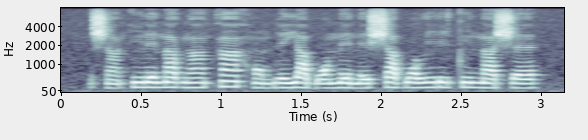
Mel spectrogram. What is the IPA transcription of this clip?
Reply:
ʃ ã˨ k ĩ˧ ɾ e˧ n a˦ ɡ ã˧ k ã˦ h ɔ̃˧ b e˦ j a˦˨ b ɔ˨˦ n e˦˨ n e˨˦ ʃ a˦ b ɔ˦ l i˦ ɾ i˧ t ĩ˦ n a˦ ʃ ɛ˧

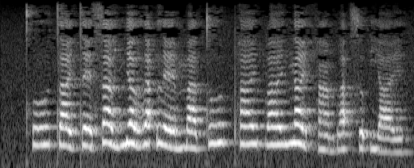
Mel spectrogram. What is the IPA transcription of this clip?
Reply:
kʰ o˦ ʊ̯ t a˦˨ ɪ̯ t ɛ˦˨ s a˦˨ ʊ̯ ɲ a˦˨ ʊ̯ l ä˦ ʔ l ɛ˨ m ä˨ t o˦ ʊ̯ pʰ a˦ ɪ̯ b a˦ ɪ̯ ŋ a˦˨ ɪ̯ h ã˨ b ä˦ ʔ s ʊ˦ ʔ j a˨ ɪ̯

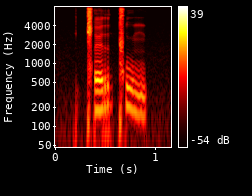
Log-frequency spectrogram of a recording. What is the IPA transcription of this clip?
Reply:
ǁ ɛ r ǁ u ŋ

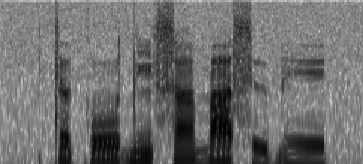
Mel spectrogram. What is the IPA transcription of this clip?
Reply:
t ə˦˨ k oː˦ d ĩ˦ s a˨ m a˦ s ɨ˨ b eː˧

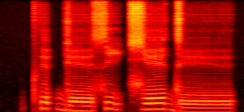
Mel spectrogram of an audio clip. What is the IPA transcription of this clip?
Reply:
pʰ ɪ˦ ʔ ɡ e˨ ɪ̯ s ḭ˦˨ t͡ɕ e˦ d e˨ ɪ̯

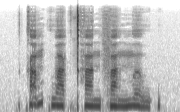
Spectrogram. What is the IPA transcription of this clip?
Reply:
k a̰˧˥ m k w a˨˩ k̚ t̪ʰ a˨˩ n f a˨˩ n m ə̰ː˧˨ w ʔ

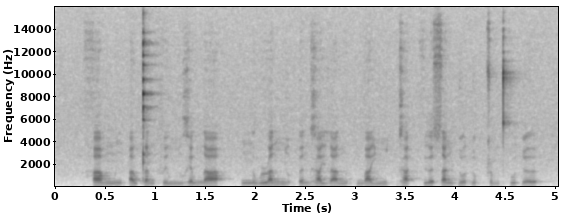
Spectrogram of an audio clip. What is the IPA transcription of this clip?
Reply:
h aː˧˥ m n ə˨˩ ŋ ʔ a˨˩˦ w ʈ a˨˩˨ n f e˨˩˨ w ɲ u˨˩ ɣ ɛ˧ w n aː˨˩ | ŋ ə˨˩˦ w ɹ a˧ n ɲ ɔ˧ ʔ əː˧ n ɣ a˨˩ j l a˨˩ n | w a˨˩˨ j ɲ ə˦˥ k̚ ɣ a˨˩ k̚ h ɨ˧ ə̯ s a˧ ŋ ɗ o˨˩ ɗ o˦˥ p̚ ʂ ə˨˩˨ m t̪ʰ u˧ ɗ əː˨˩˨

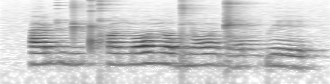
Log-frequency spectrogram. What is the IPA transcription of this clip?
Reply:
a ʈ n d ẽ ʈ qʰ ũ n̪ ɔ n ɔ d j ɔ̃ ɡ͡ǁ ɔ̃ m b e

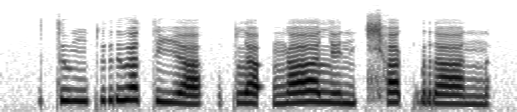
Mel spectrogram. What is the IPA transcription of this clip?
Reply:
t ɯ˧ ŋ p r ɯ˥˩ a̯ t i˨˩ a̯ | p l a˨˩ ʔ ŋ aː˥˩ l e˨˩ n t͡ɕʰ a˥˩ k̚ r a˧ n

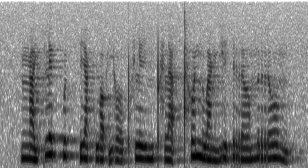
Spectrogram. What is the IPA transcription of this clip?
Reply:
ŋ a˨˩ j p l e˥˩ k̚ w ɯ˦˥ k̚ ʔ i˧ a̯ k w ɔ˨˩ ʔ j oː˩˦ pʰ l iː˧ ŋ pʰ l a˨˩ ʔ tʰ o˥˩ n w a˧ ŋ j i˥˩ ʔ r ɤː˦˥ m r oː˥˩ ŋ

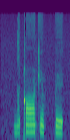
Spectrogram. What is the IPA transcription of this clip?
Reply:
ɡ ə ǃ ɑ̃ː t͡ʃ ẽ pː e

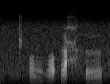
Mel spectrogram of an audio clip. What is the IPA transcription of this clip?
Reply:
t͡ʃʼ ɔ m b ɔ ʔ ə ħ h ɯ

